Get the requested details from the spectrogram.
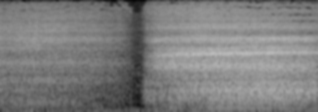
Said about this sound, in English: Let's clear it out. One breath.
